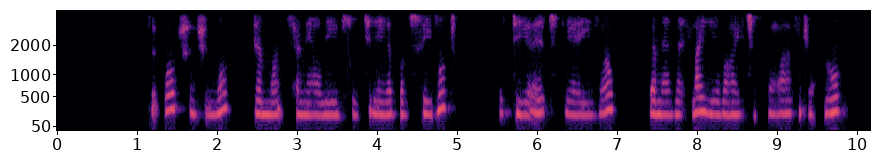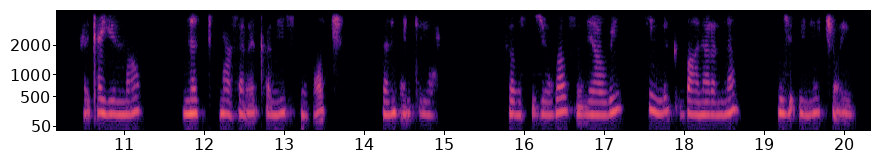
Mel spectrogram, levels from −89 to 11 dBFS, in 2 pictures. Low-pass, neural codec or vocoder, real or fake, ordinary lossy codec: 3.6 kHz; codec, 16 kHz, 1.1 kbps, Voila-Tokenizer; fake; Opus, 32 kbps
